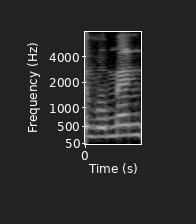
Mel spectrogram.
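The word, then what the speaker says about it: women: और इसकी प्रोनाउंसिएशन देखो, वुमेन नहीं, इसकी जो मैं वर्ड डाल रही हूँ इसकी प्रोनाउंसिएशन है विमेन, व को छोटी की मात्रा, म को छोटी की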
